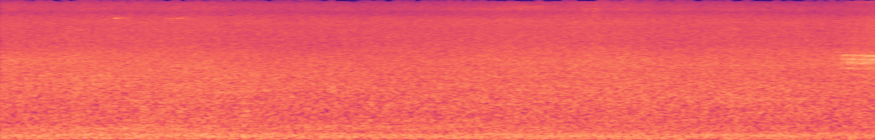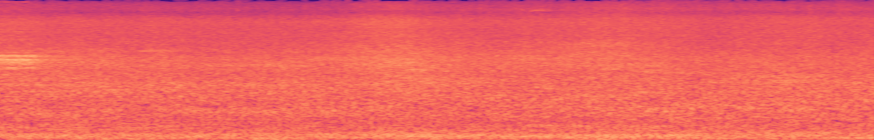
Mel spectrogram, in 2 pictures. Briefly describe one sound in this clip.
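Motorbike engines hum and buzz as they pass along a busy street.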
